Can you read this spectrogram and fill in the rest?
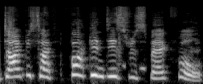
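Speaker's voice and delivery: high, indignant retelling of a scolding; retold telling-off. Retelling the reply to being called a bitch, high scolding. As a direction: retell your own rebuke, pitched well up. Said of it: "this is what she did to me".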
